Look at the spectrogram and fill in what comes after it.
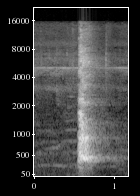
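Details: A Labrador Retriever gives one short, sharp bark, loud and bright, that dies away quickly against a quiet background.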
